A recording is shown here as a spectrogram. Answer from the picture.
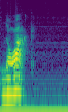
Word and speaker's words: Noach: pronunciation of Noah is Noach. It's a cha sound at the end.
